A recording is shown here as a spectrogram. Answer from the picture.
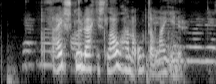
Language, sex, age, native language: Icelandic, female, 13, Icelandic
